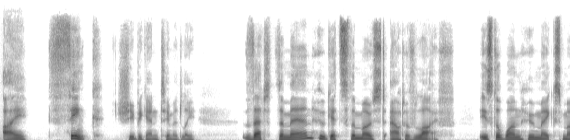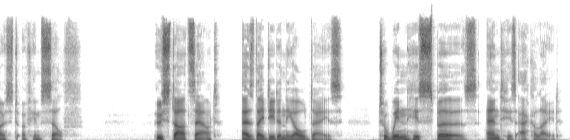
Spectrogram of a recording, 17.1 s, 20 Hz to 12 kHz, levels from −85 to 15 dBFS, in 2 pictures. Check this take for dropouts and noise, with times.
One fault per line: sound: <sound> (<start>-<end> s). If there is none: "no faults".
no faults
